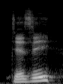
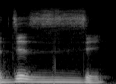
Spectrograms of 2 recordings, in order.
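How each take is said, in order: First: Said in the usual way. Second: "dizzy" drawn out slowly as two beats, DIZ-ZY; slow, syllable-by-syllable "dizzy"; word broken up. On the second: Shown as a demonstration. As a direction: split "dizzy" between its syllables, lingering on the first. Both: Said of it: "It's broken up".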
